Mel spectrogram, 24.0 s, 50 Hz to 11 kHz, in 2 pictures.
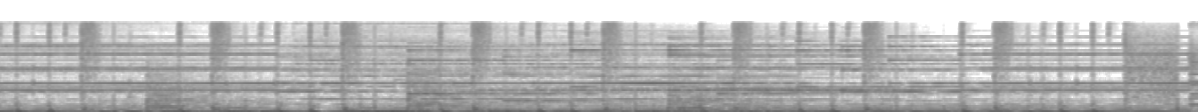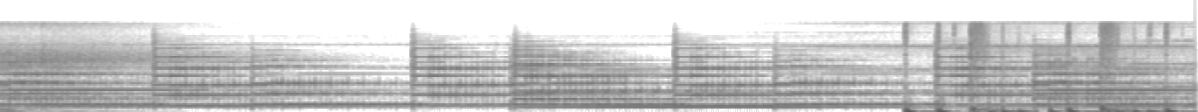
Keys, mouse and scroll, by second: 0.6 scroll up 2, 2.2 click, 3.0 scroll down 2, 6.8 click, 9.2 l, 10.2 p, 10.6 Return, 11.6 Return, 13.0 click, 14.7 click, 15.7 click, 17.9 click, 19.0-19.5 scroll up 2.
